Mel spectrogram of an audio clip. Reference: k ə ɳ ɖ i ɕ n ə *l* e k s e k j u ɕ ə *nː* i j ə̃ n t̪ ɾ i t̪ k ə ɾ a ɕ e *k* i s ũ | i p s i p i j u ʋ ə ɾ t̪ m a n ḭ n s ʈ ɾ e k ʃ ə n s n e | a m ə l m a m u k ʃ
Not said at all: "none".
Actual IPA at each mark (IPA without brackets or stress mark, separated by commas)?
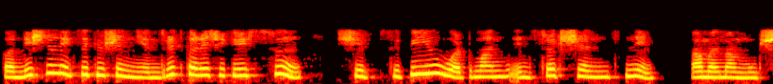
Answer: l, nː, k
